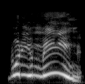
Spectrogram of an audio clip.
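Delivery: high startled what do you mean; wife thrown by the answer, asks sharply; surprised what. Retold or imitated. Wife reacting to husband's joke, high startled question.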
